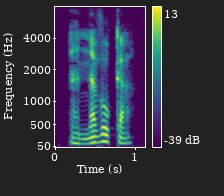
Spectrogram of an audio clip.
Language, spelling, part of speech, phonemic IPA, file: French, avocat, noun, /a.vɔ.ka/, Fr-avocat.ogg
- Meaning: 1. lawyer, attorney 2. avocado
